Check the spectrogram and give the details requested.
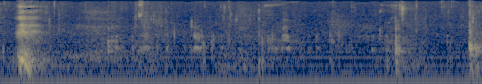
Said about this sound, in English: But that little swig of water, and that was water, incidentally, that I just swigged there, a few ice cubes in there.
